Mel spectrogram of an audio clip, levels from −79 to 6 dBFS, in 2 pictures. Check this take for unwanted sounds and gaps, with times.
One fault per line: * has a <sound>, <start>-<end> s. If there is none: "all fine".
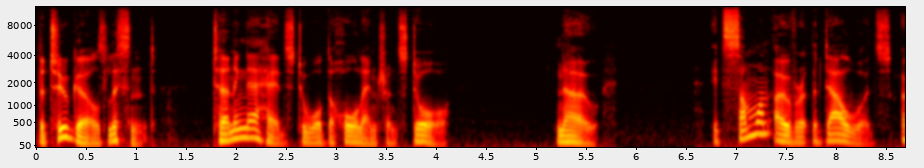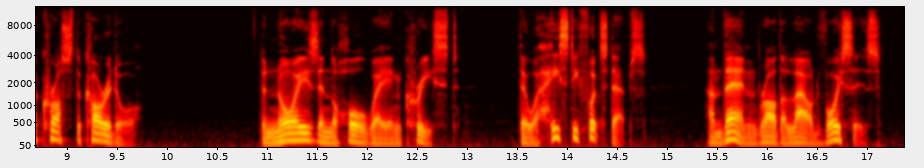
all fine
